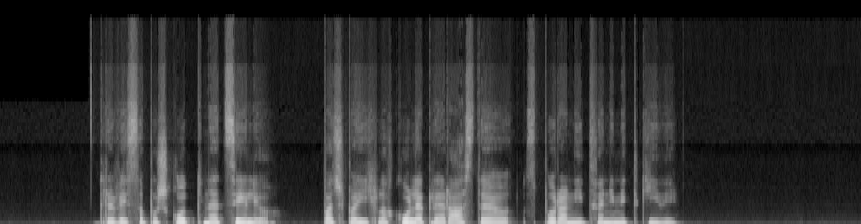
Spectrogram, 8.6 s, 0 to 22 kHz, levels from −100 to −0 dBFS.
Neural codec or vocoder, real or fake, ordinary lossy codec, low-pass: autoencoder, 48 kHz, 32 numbers a frame, DAC-VAE, trained on Japanese speech; fake; Opus, 24 kbps; 19.8 kHz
